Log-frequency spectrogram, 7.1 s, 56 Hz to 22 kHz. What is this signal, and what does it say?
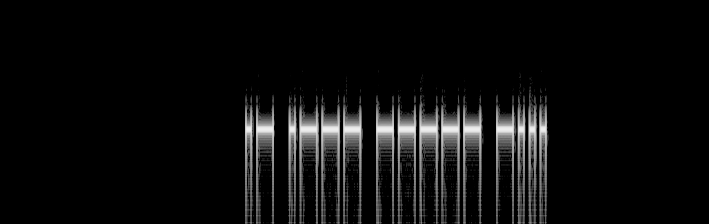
Morse code, heard as a keyed tone, about 22 wpm, 700 Hz. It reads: AJ0B
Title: USA Call Signs - 4 Characters - Repeated 3x - 22wpm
